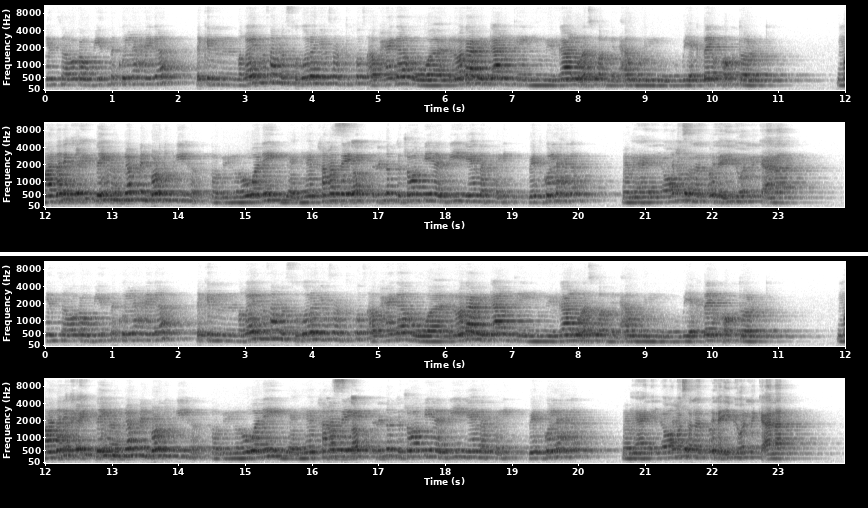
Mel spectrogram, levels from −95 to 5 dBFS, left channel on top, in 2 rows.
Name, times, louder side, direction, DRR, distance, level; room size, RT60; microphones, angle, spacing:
voice 1, 0.0-1.8 2.3-10.7 11.9-18.9 19.2-20.0 20.6-22.2, left 1 dB, 15° left, 0 dB, 0.5 m, -20 dB
voice 2, 12.2-12.6 13.0-13.1 16.3-16.7 17.0-17.1 20.8-23.0, right 2 dB, 65° right, 3 dB, 0.4 m, -26 dB
3.7 x 3.4 x 3.0 m, 1.3 s
head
